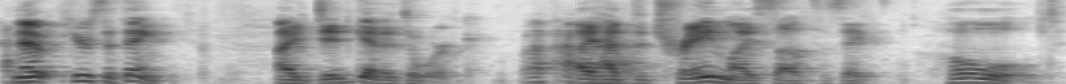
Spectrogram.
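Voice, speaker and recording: A man with an Irish accent talks at a moderate pace in a medium-pitched, bright and sharp tone, his pitch swinging very widely. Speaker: gaming podcast host. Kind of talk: casual chat.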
